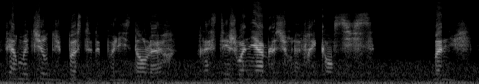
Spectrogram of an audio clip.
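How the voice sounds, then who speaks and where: Female actor as police dispatcher, flat and businesslike, clipped delivery on noisy two-way radio. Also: mid-range voice, moderate pace. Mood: flat, official.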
